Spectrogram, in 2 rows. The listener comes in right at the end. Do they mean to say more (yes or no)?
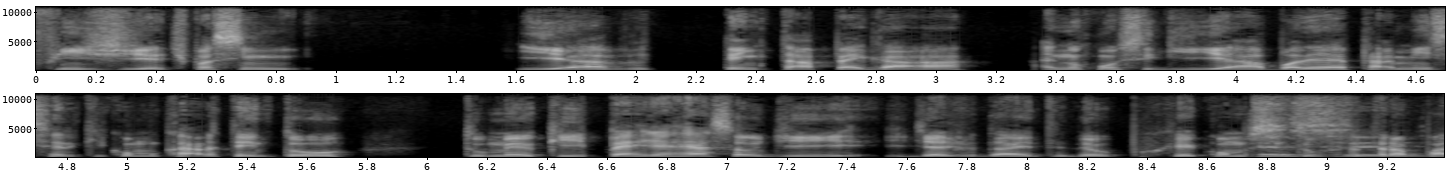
no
